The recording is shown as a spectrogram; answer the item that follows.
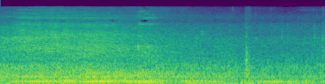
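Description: Road traffic: a vehicle going by, its steady tyre and engine noise dropping in pitch and fading as it passes about a second and a half in.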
